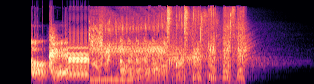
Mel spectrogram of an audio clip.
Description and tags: Gave myself a wee sound challenge tonight and knocked up some transformer noises.
alien, android, automation, bionic, cyborg, droid, galaxy, machine, mechanical, robot, robotic, spaceship, Transformer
